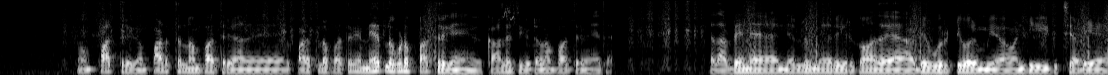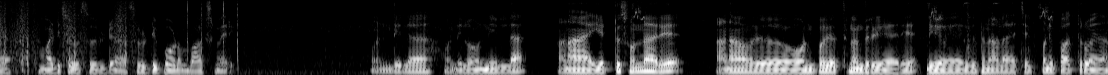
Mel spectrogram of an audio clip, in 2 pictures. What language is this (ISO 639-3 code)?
ron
